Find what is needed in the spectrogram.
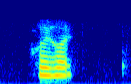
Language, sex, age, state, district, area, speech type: Manipuri, female, 18-30, Manipur, Churachandpur, rural, conversation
